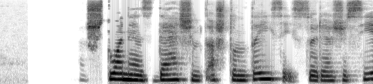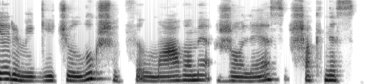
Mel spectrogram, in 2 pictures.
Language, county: Lithuanian, Utena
